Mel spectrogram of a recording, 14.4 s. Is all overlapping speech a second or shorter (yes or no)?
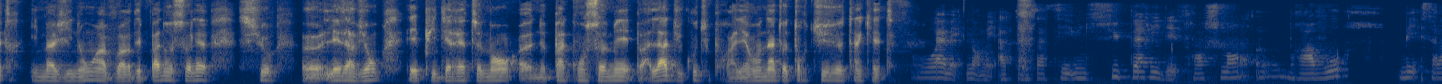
yes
